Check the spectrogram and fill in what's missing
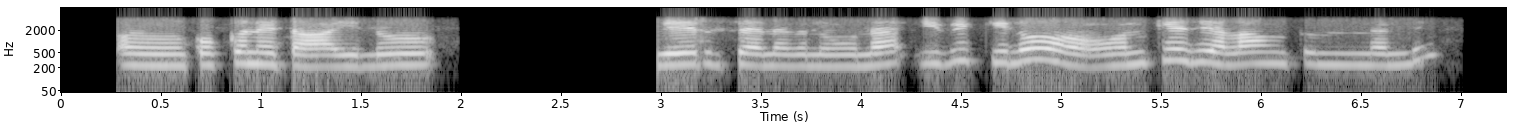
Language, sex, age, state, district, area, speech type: Telugu, female, 18-30, Andhra Pradesh, Guntur, rural, conversation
